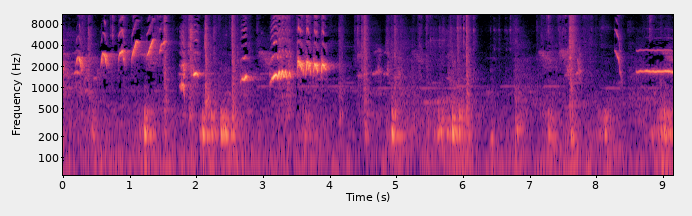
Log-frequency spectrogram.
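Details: Female White-rumped shama singing to provoke males into song: quick rising whistled notes stepping upward, then a warbled phrase, over a steady background of low cooing pigeons or doves.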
